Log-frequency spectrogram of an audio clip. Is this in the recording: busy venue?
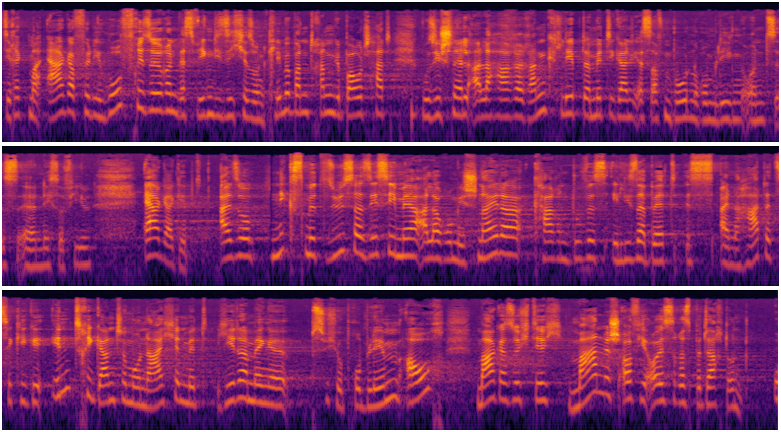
yes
